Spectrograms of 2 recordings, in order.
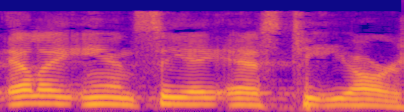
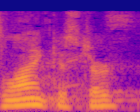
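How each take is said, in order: First: Lancaster said LAN-CAS-ter, full vowel in the middle; outsiders' pronunciation. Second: Lancaster said LANK-iss-ter; local pronunciation. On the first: Mocking foreigners to a home crowd, Lancaster as spelled. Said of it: "They think that L A N C A S T E R is pronounced". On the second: Telling locals what everybody knows, Lancaster as LANK-iss-ter. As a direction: squash the middle of Lancaster, stress up front. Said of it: "everybody knows it's Lancaster". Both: Shown as a demonstration.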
